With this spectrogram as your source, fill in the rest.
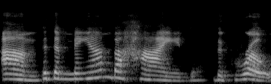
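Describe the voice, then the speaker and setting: A woman speaks with a bright, sharp tone. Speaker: network marketing distributor. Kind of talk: sales pitch.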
